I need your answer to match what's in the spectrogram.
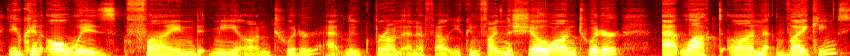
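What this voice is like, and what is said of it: Sick, rough-sounding voice. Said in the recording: “I am still a little under the weather, so I am so sorry if my voice is kind of gross and sickly”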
